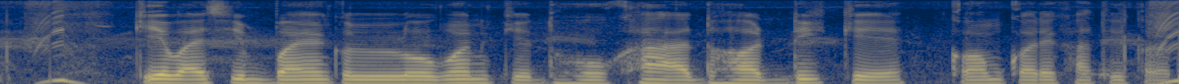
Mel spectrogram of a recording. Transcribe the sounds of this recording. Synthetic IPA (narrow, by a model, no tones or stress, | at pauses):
keβajsibãjkloɡənked̪ʱokʰad̪ʱəɖike | kəmkəɾekʰat̪iɾkəɾət̪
